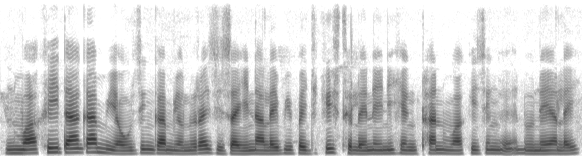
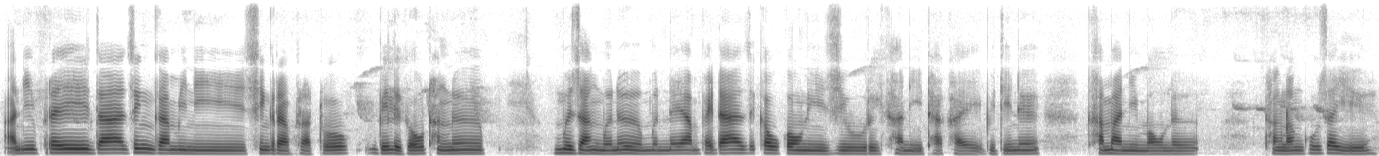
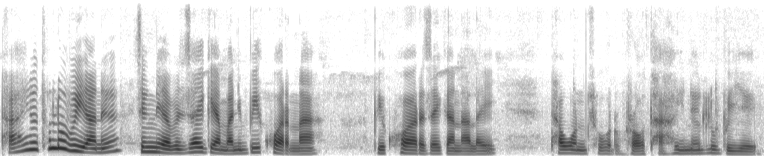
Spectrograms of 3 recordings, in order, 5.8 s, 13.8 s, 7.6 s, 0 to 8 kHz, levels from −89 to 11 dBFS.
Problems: none marked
